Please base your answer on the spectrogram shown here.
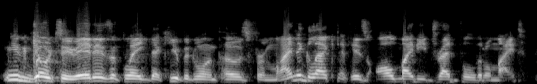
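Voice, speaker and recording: A man playing a witty, lovesick gentleman in a stage Shakespeare comedy, declaiming in a hammy theatrical way. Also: medium pitch, lively intonation, a little fast, natural voice. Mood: lovesick, resigned. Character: witty, lovesick gentleman railing at his own love.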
